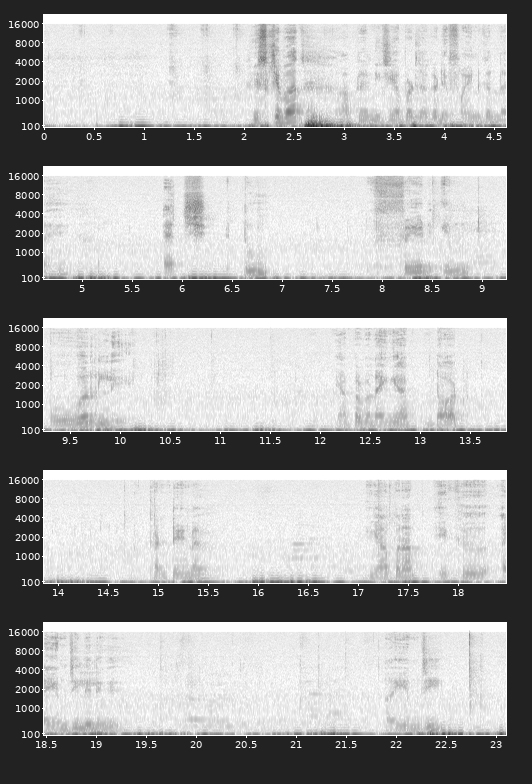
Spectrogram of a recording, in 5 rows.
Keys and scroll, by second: 10.9 ctrl+s.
